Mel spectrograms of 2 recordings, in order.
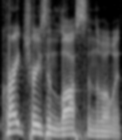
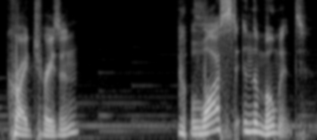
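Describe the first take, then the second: First: It runs on without a stop after 'Trazen'. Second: A full stop falls after 'Trazen'. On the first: The speaker calls it right. "that's how that's supposed to say" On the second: The speaker calls it wrong. "I said that with a period"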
